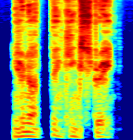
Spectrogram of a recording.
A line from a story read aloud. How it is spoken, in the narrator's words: grunted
